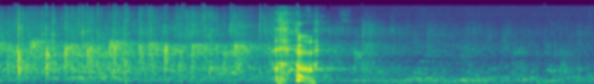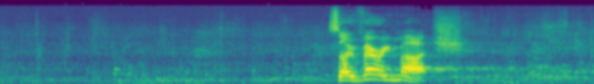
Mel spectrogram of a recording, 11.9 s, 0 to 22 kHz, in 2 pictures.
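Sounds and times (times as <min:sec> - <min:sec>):
audience applause: 0:00.0 - 0:03.6
speech: 0:02.8 - 0:03.3, 0:09.3 - 0:10.6.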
